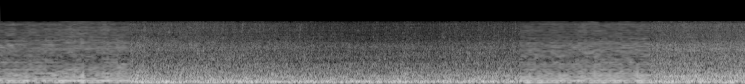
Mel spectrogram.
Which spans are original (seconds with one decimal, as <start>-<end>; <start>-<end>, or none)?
1.3-5.2; 6.5-7.5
